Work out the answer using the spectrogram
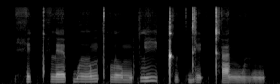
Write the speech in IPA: he˥˩k̚pʰlɛː˦˥p̚ wɤː˦˥mpʰlo˧mkliː˥˩t̚ kʰɯ˦˥k̚de˦˥ʔkʰa˧n wɯ˧ŋ

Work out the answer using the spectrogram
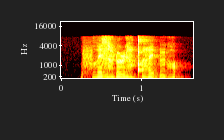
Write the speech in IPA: fo̤e̯za̤ɽu ɭɛ̤qʼɛ̤e̯ | ŋɔ̤

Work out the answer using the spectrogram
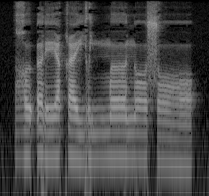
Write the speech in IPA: ʁʊʔɐ ɾeːqeːjʊj mːʌːnɔː sɔː

